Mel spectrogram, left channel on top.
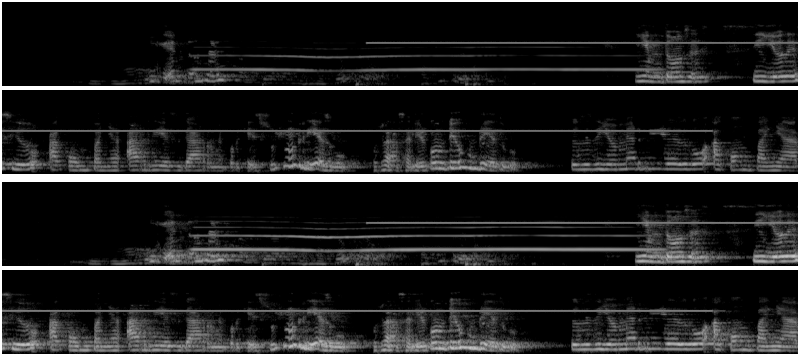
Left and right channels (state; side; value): quieter; left; 6.6 dB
